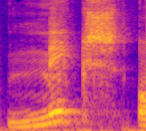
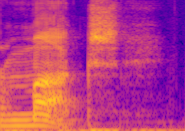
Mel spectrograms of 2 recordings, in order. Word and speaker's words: Mx: One of the changes that I notice, the UK has accepted this, by the way, United Kingdom, the use of the term, it's pronounced mix or mux, and it's printed MX.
